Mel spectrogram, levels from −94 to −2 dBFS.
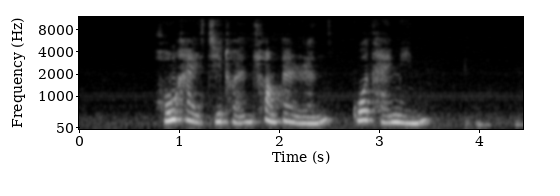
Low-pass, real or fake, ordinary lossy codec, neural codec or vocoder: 10.8 kHz; real; AAC, 64 kbps; none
